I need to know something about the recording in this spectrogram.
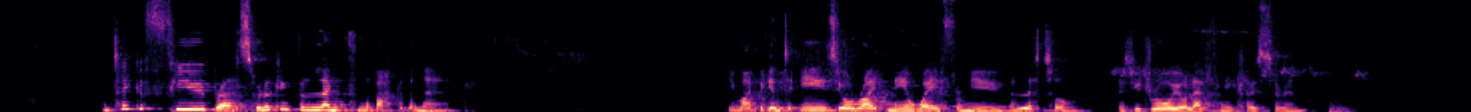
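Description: A woman speaks calmly, giving instructions.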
